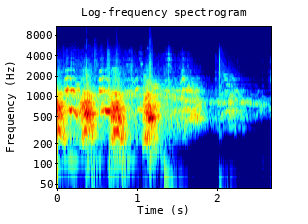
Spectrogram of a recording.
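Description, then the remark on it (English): Sled dog huskies bark and yip in a quick cluster of excited bursts, fairly loud, trailing off into fainter high whines and yelps, as the dogs are got in line. “Got the dogs in line. One thing! One, you huskies!”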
